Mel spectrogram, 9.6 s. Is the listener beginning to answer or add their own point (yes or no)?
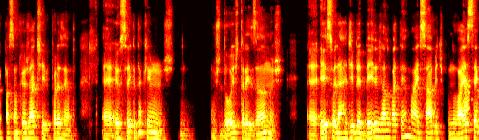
no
